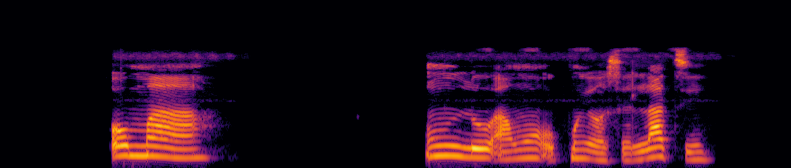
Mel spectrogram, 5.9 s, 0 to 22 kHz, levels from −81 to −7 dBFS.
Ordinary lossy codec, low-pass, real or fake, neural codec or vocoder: none; none; real; none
